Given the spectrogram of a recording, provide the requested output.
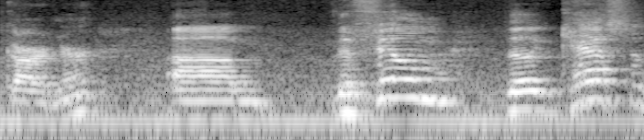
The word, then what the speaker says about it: Gardner: I believe I'm sorry i believe it's pronounced Gartner the film the cast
